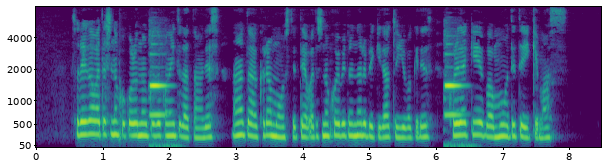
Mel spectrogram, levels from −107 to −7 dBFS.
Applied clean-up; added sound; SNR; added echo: classical method log-MMSE.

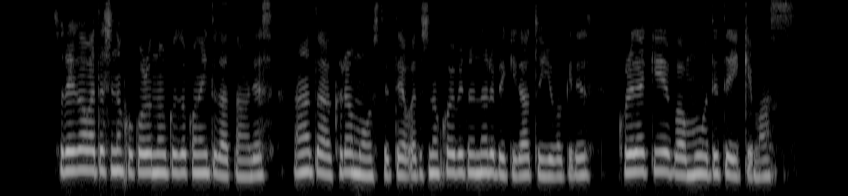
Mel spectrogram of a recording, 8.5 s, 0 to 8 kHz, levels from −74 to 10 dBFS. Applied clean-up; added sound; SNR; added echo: none; none; none; none.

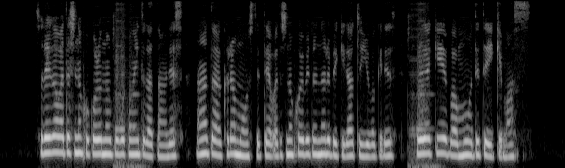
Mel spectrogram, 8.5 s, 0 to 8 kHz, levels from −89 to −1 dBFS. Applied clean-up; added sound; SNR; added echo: neural separator model SepFormer DNS4.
